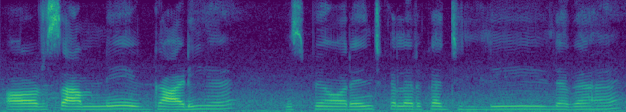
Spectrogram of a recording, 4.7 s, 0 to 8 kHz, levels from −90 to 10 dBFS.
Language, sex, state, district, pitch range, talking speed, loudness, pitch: Hindi, female, Chhattisgarh, Raipur, 205-220 Hz, 140 wpm, -19 LUFS, 210 Hz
